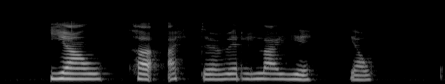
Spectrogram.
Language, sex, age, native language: Icelandic, female, 40-49, Italian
